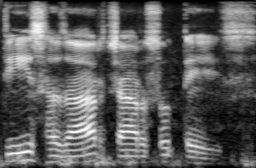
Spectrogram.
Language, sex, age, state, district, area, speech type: Urdu, male, 30-45, Uttar Pradesh, Saharanpur, urban, spontaneous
